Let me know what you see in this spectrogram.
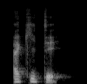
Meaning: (verb) past participle of acquitter; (adjective) paid, honored
- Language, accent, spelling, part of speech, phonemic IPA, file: French, France, acquitté, verb / adjective, /a.ki.te/, LL-Q150 (fra)-acquitté.wav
